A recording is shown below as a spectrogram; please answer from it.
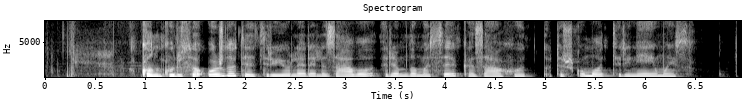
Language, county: Lithuanian, Panevėžys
